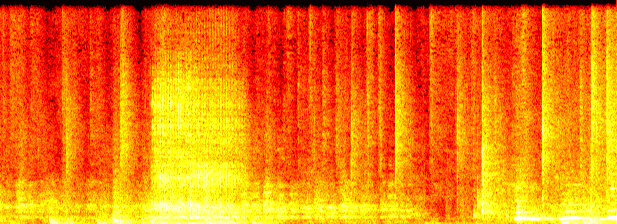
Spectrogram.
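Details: Person snoring with pet dogs (German Shepherd and Labrador) reacting: rough, rattling snoring breaths mixed with dog sounds and snuffling in a small room.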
